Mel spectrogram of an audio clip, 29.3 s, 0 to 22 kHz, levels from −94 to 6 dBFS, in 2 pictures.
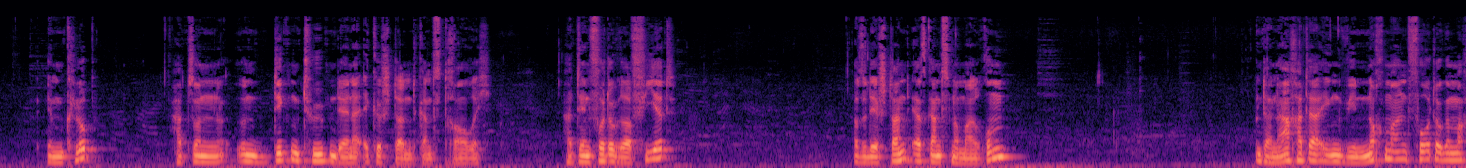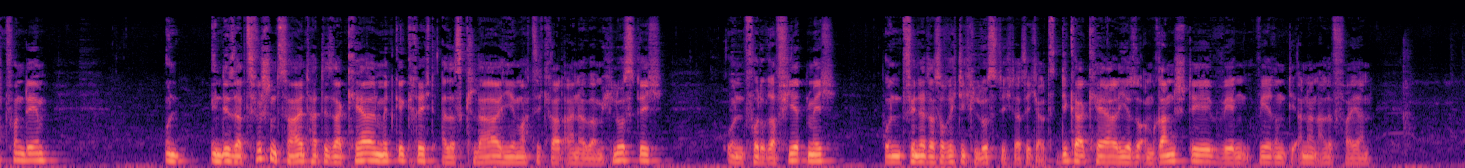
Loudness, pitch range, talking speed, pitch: -23 LUFS, 90-125 Hz, 160 wpm, 105 Hz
